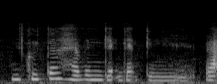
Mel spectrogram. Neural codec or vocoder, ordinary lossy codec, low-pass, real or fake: codec, 32 kHz, 1.9 kbps, SNAC; none; 7.2 kHz; fake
